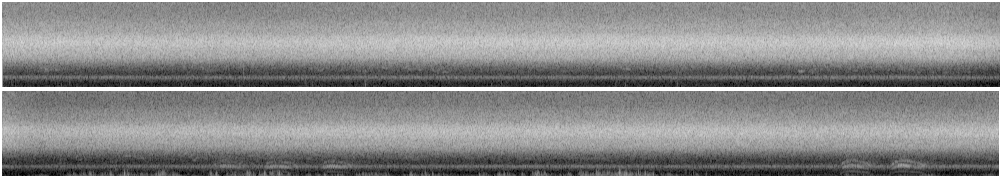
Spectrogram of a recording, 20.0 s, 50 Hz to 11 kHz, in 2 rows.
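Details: A dense 17-year Brood X periodical cicada chorus in the wild in 2021, recorded on a phone, makes a continuous, even mid-pitched drone under a bright hissing buzz. Low rustling and thumping break in halfway through.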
